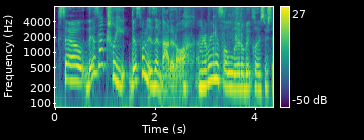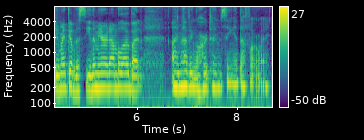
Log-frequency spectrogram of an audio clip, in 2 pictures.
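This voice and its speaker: A woman's voice: mid-range voice, fast talker, a little mellow. A woman chatting casually and bluntly as she reviews makeup, sounding short of breath and congested from allergies, almost hyperventilating. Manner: informal, blunt, jokey asides. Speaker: beauty vlogger reviewing makeup. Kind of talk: casual chat to camera while applying makeup.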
